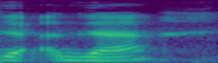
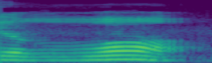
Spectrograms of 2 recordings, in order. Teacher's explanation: Di ayat ini yang pertama di makhraj huruf ghain ya, ghairil maghdubi ya, perlu diperhatikan, bukan G, bukan huruf G ya, bukan ga, tapi gha. Jadi kalau ga itu dia makhrajnya dari lidah. Ya, tapi kalau huruf ghain itu dari bagian tenggorokan ya.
